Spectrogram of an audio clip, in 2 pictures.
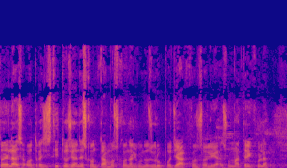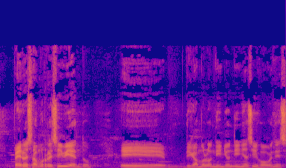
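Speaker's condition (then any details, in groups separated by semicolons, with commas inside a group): No condition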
